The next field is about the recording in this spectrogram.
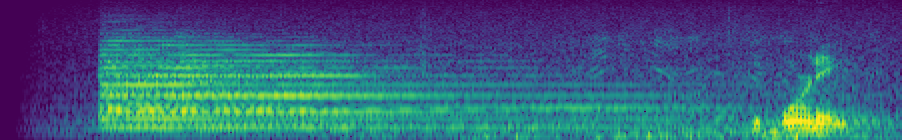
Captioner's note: bells ringing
